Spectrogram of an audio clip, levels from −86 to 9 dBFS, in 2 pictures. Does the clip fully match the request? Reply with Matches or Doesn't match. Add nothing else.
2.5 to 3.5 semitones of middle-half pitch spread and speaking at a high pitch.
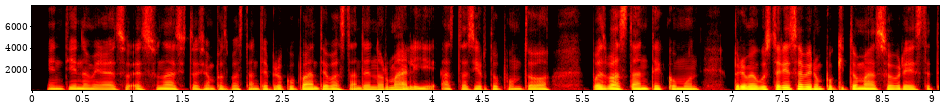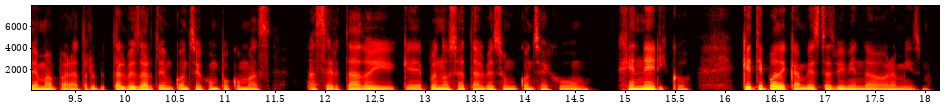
Doesn't match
